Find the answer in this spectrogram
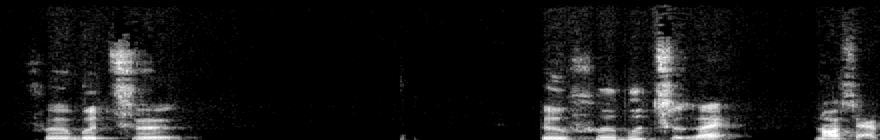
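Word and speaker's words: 風物: Chữ Hán là chữ phong và chữ vật, từ này đọc là Fubutsu.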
